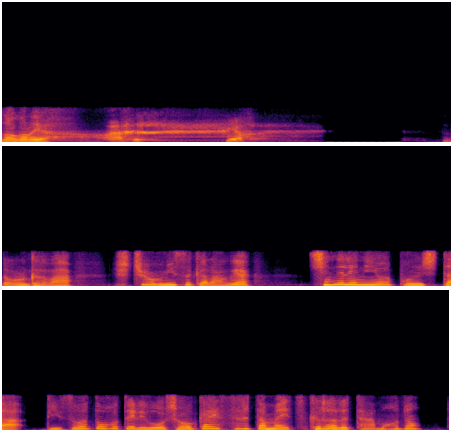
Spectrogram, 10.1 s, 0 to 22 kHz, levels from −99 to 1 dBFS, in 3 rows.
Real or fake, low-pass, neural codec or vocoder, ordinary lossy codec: fake; 5.4 kHz; codec, 16 kHz in and 24 kHz out, 0.4 kbps, LongCat-Audio-Codec, four codebook decoder; none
